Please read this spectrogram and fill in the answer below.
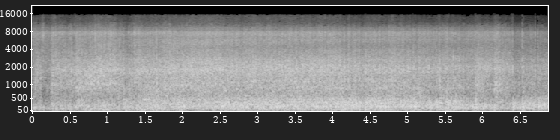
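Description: Several carretilles, the handheld fountain fireworks of a Catalan devil troupe, spraying sparks at once: a loud, steady rushing hiss.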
